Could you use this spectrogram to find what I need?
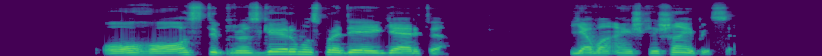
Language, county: Lithuanian, Marijampolė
